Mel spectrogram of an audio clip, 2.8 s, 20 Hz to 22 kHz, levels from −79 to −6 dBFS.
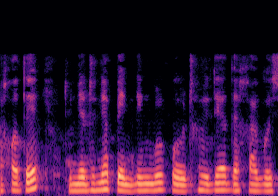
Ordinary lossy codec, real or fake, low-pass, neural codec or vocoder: MP3, 48 kbps; fake; 7.2 kHz; codec, 16 kHz, 4 kbps, FreqCodec, smaller model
